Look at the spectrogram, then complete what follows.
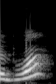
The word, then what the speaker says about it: bois: Alors, بالنسبه je bois, même si كنكتبوها بS في la terminaison, ولكن ما كنطقوهاش. Je bois S ما كتنطقش. Tu bois ايضا ما كنطقوش S.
